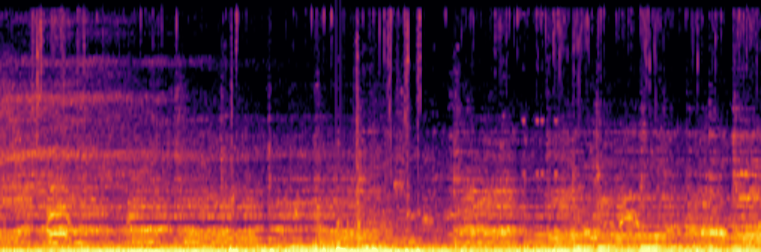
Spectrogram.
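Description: A pack of racing camels running past on a sand track, with a steady low engine rumble from the vehicles following the race. A few short, high calls rise and fall over it.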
